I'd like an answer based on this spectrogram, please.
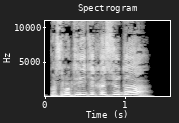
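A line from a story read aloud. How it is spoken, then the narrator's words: Sudden cry. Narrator (Russian): Внезапно вскрикнул профессор Йорк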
